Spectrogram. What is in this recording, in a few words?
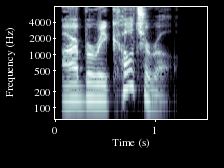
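"arboricultural", British English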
